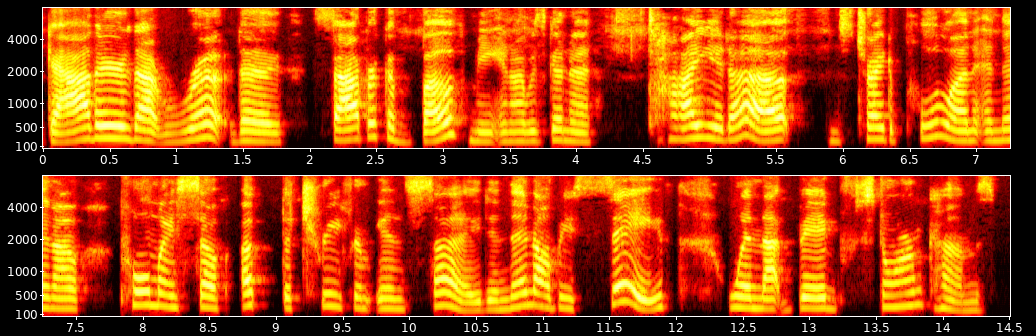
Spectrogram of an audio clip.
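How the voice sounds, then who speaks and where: A woman's voice: fairly high pitch, measured pace, no echo, close to an everyday voice. A woman voicing a sly male trickster rabbit who pleads and persuades in a storytelling. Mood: persuasive.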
